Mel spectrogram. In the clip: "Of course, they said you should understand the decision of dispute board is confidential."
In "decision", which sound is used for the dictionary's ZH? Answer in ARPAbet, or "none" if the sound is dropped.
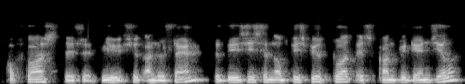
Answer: S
